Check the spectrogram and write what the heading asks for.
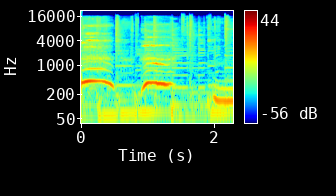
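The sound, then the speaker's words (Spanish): A person imitates a sick father choking on hot-water steam while bathing, with two strained, rising vocal gasps followed by a shorter choked breath, fairly loud, as if struggling to breathe. “Con el vapor del agua caliente, cuando se metía a bañar, se ahogaba mi papá. Yo escuchaba y él hacía...”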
